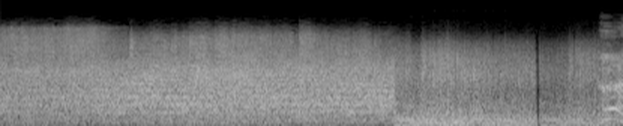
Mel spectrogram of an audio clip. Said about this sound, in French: Démon Noir vient d'exploser!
